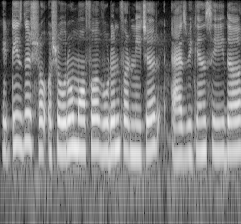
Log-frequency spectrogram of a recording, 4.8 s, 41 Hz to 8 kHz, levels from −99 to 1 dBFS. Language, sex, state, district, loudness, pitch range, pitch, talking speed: English, female, Maharashtra, Gondia, -15 LUFS, 225-240 Hz, 230 Hz, 185 wpm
